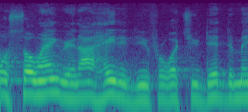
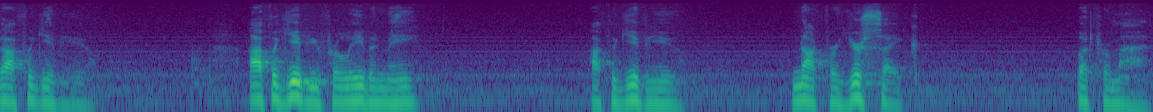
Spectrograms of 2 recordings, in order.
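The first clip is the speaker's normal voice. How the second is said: tender forgiveness; 3 semitones lower, 5 dB quieter than usual. Retold or imitated. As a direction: let go gently. Forgiving ex-wife in empty chair.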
